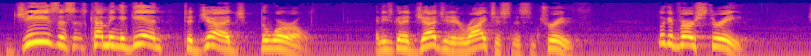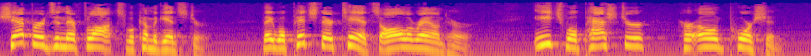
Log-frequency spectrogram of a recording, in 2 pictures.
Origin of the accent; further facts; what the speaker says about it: United States; But I'm an American. I live here. This is a land that I love.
